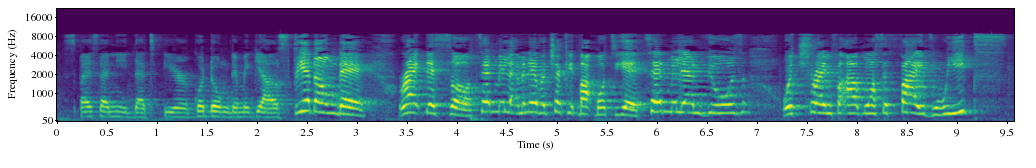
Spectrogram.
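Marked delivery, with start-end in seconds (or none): 2.2-9.5 excited brag. Real, not acted. Excited about ten million views.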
